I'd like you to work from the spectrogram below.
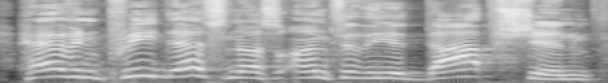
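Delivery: the verse read again with weight; scripture reading. Acted. Preacher rereading the verse to the congregation, with emphasis.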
